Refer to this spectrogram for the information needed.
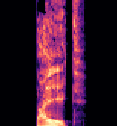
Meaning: inflection of ballen: 1. third-person singular present 2. second-person plural present 3. plural imperative
- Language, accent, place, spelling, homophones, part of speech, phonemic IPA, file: German, Germany, Berlin, ballt, bald, verb, /balt/, De-ballt.ogg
